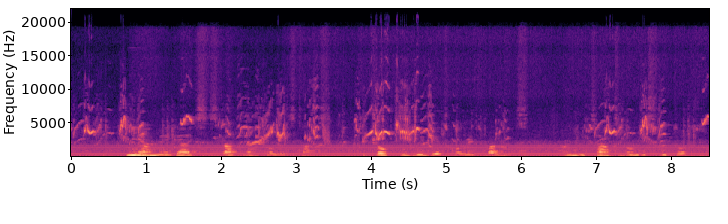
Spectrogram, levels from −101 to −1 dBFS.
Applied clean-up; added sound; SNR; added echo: none; Bird; 11 dB; none.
